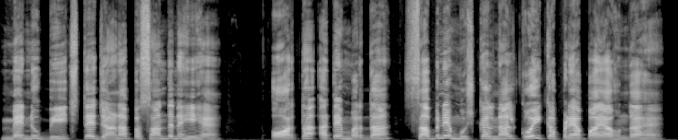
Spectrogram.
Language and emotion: Punjabi, disgusted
